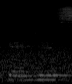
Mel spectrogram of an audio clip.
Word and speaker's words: Ganges: And why we pronounce it Ganges, why not Ganga? No, Ganga is good to pronounce. English people, they pronounce Ganges, and in English language it is...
